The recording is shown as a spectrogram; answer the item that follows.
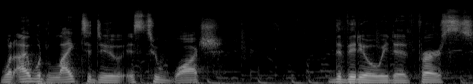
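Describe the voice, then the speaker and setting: A man speaks with a fairly low pitch. Music plays in the background. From Germany. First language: German. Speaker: music producer and pianist. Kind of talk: live stream tutorial. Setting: home studio live stream. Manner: casual, filler-heavy.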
